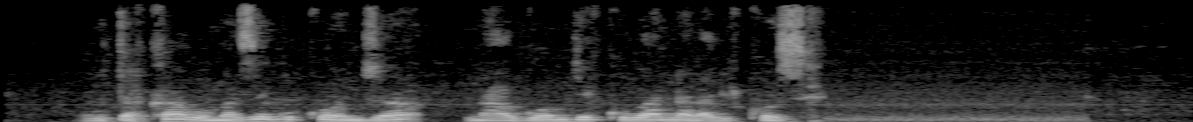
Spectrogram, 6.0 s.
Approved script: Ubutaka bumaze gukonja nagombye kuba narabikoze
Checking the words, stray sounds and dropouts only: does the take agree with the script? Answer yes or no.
yes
